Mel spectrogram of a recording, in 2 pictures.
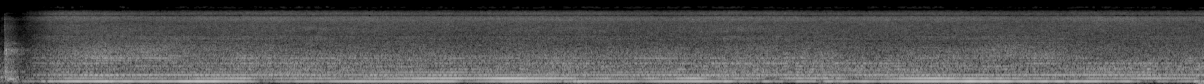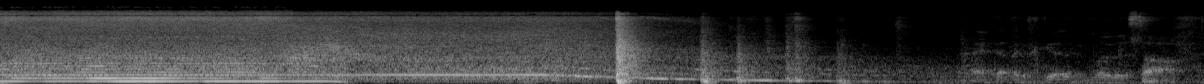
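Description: A power sander works steadily on the underside of a pinball playfield part during a Cactus Canyon machine refresh, a loud constant whine with tonal hum that runs for about sixteen seconds, then winds down and stops, leaving scattered handling clatter.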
